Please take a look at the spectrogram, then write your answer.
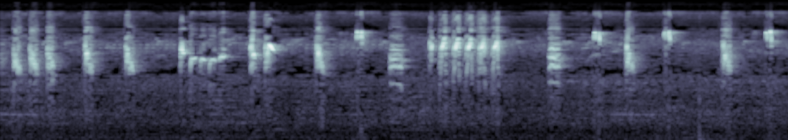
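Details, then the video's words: Sunbird song used as a lure for training young birds: rapid high, sharp chirps and short twittering bursts, some rising or falling, in quick irregular runs with brief pauses. "suara burung Kolibri ninja"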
